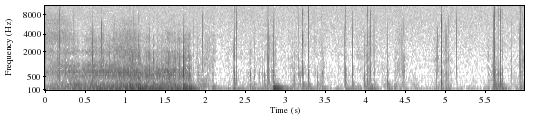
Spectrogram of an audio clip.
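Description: A red fuzzy fabric crinkly ring around a microphone head has its textured side scratched with two thin wooden skewers. A dense, low, rumbling scrape fills the first two seconds. It gives way to a quieter scatter of short, sharp scratches and taps with bright crackly edges.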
